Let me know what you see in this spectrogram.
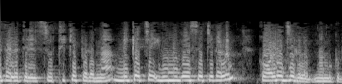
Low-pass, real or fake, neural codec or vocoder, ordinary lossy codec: none; real; none; none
